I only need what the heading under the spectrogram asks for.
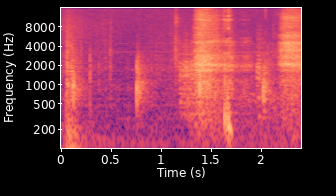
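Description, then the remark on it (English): A door swings shut with a low thud, followed by a few softer knocks, clicks and rustling movements. No one speaks. “Your lips are on mine as soon as the door is closed.”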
